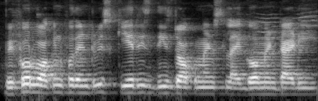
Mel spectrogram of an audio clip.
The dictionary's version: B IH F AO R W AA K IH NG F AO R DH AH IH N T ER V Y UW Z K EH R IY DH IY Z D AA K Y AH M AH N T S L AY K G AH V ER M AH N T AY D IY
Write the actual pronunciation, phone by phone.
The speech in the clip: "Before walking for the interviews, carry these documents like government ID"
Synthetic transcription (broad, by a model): B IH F AO R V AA K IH NG F AO R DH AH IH N T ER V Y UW S K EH R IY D IY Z D AA K Y AH M AH N T S L AY K G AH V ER M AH N T AY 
